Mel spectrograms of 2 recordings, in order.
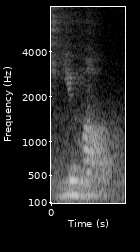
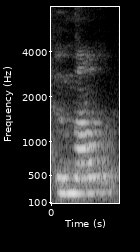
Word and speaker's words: Umo: our new electronic Fair payment system which is yumo that's how it's pronounced not uh UMO uh it's yo um so I'll just go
